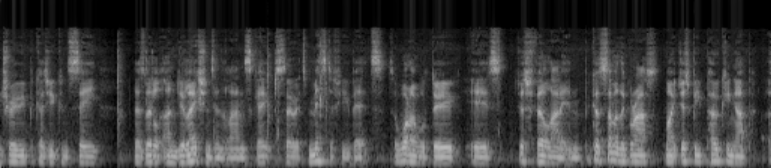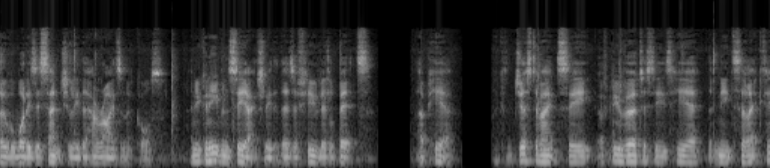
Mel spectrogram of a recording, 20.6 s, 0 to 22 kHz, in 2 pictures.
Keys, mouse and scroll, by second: 1.6 middle click, 4.1 KP_7, 5.1-6.2 scroll up 1, 6.4 click, 11.0 right click, 11.3-12.3 scroll down 1, 12.5 shift+middle click, 13.2 c, 13.7-14.6 scroll up 1, 14.6 click, 15.4 ctrl+z, 15.5 click, 15.6 middle click, 16.5 right click, 16.6 KP_0, 17.4 middle click, 18.4 c, 19.1 click.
